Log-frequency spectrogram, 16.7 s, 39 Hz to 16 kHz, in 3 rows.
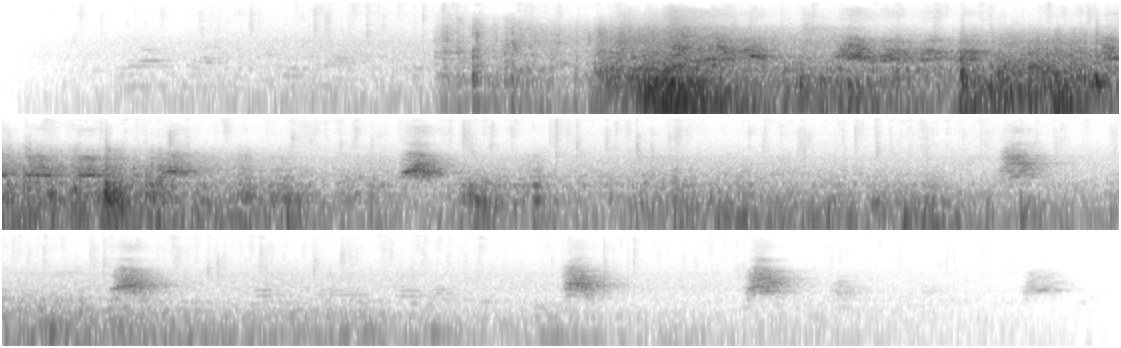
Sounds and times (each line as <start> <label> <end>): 0.0 rain 16.6
2.2 Verry loud thunderclap 14.2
